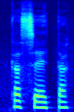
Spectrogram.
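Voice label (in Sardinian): "casseta", female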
